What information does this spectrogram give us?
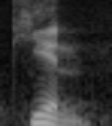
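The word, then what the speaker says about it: khen: ¿Quién? se escribe k h e n quién.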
